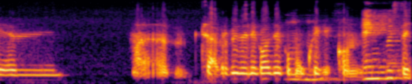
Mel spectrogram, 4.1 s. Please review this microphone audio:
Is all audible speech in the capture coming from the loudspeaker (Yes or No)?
No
